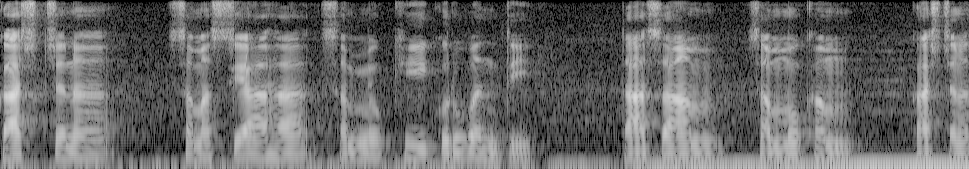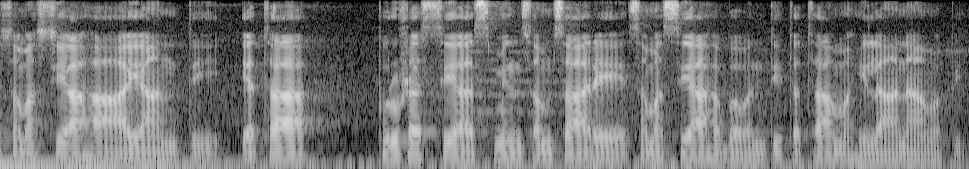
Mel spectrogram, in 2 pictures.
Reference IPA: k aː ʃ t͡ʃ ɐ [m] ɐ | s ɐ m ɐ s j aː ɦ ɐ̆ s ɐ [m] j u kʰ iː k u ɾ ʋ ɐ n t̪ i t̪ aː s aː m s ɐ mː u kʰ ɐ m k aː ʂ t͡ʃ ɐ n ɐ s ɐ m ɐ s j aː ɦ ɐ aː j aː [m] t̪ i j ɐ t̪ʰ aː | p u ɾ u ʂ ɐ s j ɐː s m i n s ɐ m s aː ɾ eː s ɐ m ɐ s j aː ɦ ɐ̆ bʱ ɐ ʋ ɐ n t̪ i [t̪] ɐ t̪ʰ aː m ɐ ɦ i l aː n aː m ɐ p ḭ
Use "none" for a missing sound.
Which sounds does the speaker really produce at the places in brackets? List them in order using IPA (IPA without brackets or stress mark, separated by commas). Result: n, m, n, t̪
